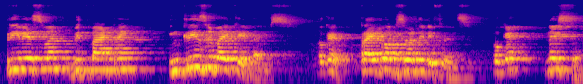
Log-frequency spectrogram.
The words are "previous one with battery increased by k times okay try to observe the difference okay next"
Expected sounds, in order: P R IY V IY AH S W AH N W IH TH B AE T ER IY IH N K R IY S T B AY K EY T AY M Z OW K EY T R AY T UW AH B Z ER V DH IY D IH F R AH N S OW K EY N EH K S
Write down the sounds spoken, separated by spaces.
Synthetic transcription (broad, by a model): P R IY V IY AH S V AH N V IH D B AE T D IY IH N K R IY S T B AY K EY T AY M S OW K EY T R AY T UW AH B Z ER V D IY D IH F R AH N S OW K EY N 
